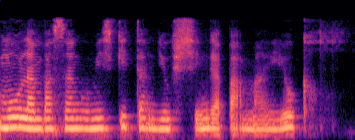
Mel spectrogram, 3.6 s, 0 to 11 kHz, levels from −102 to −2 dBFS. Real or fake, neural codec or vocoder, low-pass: fake; codec, 16 kHz, 0.4 kbps, LongCat-Audio-Codec; 7.2 kHz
